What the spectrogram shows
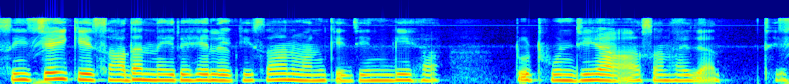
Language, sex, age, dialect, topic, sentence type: Chhattisgarhi, female, 31-35, Northern/Bhandar, agriculture, statement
